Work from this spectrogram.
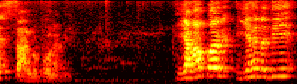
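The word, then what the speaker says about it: Tsangpo: तो इसको बोलते हैं सांगपो। सांगपो, या कहीं कहीं लिखा जाता है शांपो, या कहीं कहीं ऐसे लिख देते हैं टी सांगपो, टी साइलेंट रहता है।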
